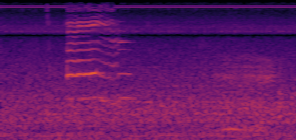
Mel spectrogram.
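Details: Shaded golden Persian kitten playing indoors with its mother and littermates gives one short high meow, bright and harmonic, lasting under half a second, with quiet room hiss and a steady high whine.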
